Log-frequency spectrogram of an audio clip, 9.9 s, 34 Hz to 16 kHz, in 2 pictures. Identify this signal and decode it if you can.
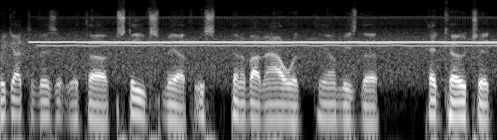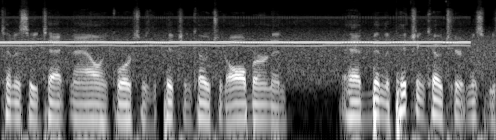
FT8 (several signals at once), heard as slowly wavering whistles, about 6.25 baud, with radio static and speech in English.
